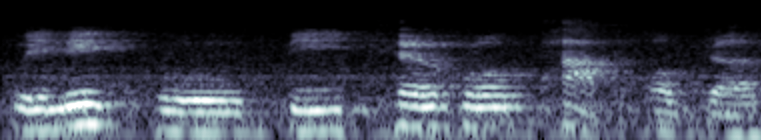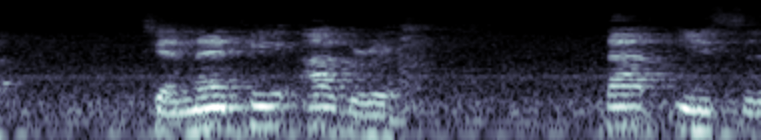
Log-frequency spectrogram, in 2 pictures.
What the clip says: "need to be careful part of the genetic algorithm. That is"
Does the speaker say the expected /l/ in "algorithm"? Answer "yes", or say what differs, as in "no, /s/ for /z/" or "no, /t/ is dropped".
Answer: no, /l/ is dropped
